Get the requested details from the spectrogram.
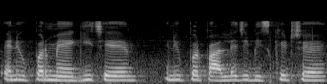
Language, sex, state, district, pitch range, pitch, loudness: Gujarati, female, Gujarat, Gandhinagar, 190-215 Hz, 200 Hz, -19 LUFS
